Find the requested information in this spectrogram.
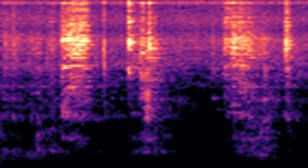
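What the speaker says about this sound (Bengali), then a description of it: "এখন এই দুটোকে ভালো করে এর সঙ্গে মিশিয়ে দিচ্ছি" Spoon stirring turmeric and chilli powder into chicken frying in a pan for chicken bhuna, with close scraping strokes in short bursts over a steady soft sizzle.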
